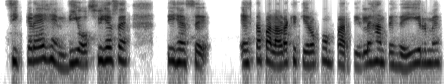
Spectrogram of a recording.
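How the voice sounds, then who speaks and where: A woman's voice: fairly high pitch, steady tone, unhurried, a bit bright, no room sound. A woman giving an earnest personal faith testimony, reading scripture aloud and often repeating words as she pleads with listeners.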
